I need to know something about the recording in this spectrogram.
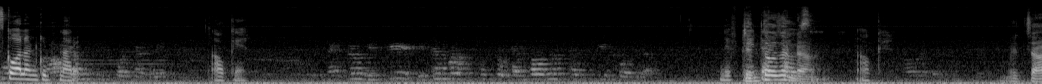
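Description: A young woman reads out news calmly into a microphone.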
